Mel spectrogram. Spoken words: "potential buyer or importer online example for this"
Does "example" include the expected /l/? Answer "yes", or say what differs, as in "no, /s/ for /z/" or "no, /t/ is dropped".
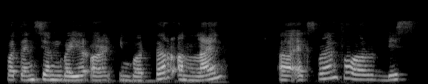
no, /n/ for /l/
